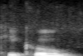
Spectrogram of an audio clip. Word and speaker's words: Keiko: through your link and that way it'll help Kiku am I pronouncing your name right yes yeah uh and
